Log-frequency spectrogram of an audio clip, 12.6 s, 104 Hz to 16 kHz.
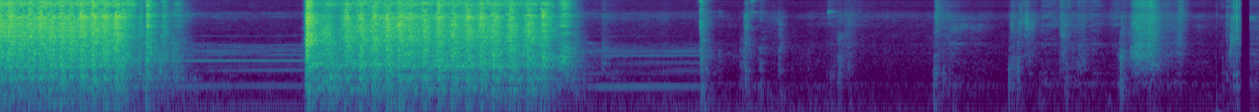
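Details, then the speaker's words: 1993 S10 Blazer, first start after engine swap, battery charging: two long bursts of steady cranking with even compression beats, never catching; distributor found installed 180 degrees out, later fired off camera. Crank no start. "Sorry everybody, I had some issues when cranking it, as you could see in the video, and discovered my distributor was 180 out, and I ended up firing it off camera."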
